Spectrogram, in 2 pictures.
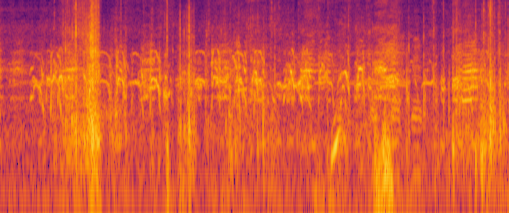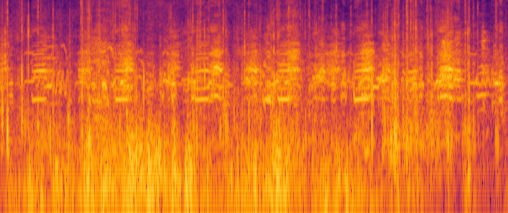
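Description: A mixed flock of farm poultry calling over one another at feeding time: a continuous chatter of short calls with geese honking among them.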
